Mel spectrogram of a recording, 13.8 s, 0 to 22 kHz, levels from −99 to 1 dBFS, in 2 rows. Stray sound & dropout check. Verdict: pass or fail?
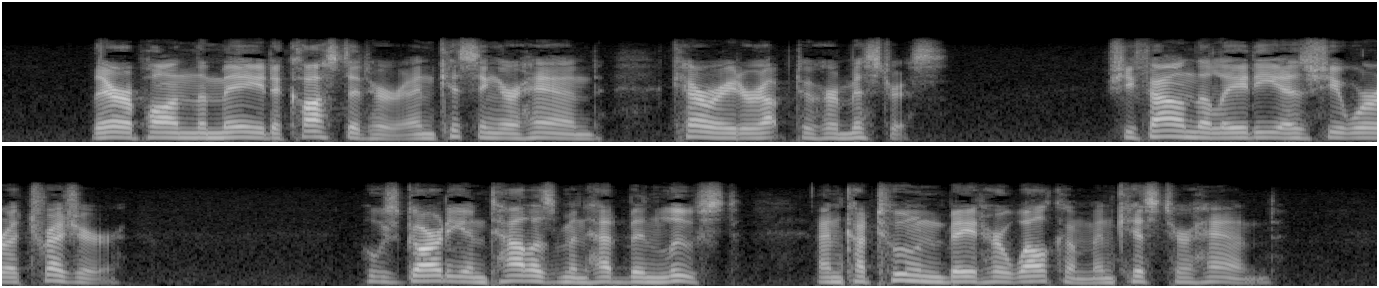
pass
